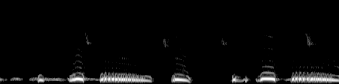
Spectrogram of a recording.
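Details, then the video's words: Lure calling by a spotted dove, Hai Hau style, used to bring wild doves in: repeated phrases of soft lead-in notes, sharp hooked coos and a long throbbing descending purr, given twice in quick succession. "tiếng cu gáy mồi chuẩn gáy gọi HAI HẬU dùng kích bổi gáy vang cả buôn làng"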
